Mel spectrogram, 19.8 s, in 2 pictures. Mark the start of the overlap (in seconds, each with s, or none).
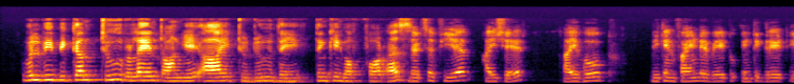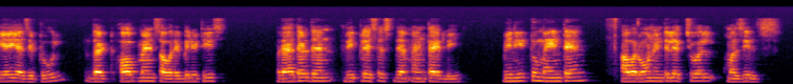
none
